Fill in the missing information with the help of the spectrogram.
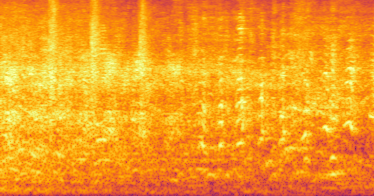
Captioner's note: audience laughing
